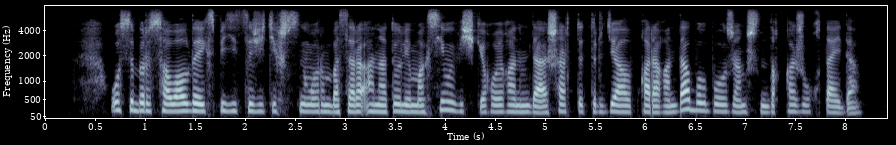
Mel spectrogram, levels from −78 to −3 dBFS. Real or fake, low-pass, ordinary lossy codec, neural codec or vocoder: real; 7.2 kHz; none; none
